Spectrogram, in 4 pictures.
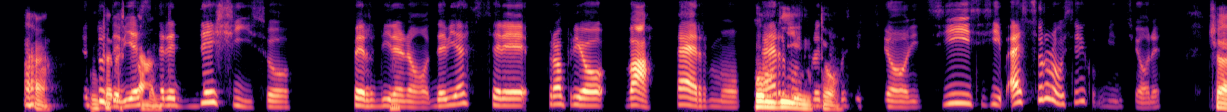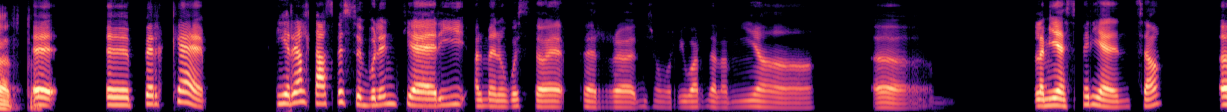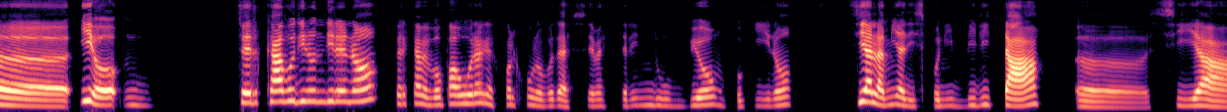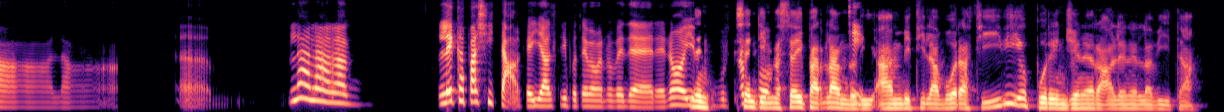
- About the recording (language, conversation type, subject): Italian, podcast, In che modo impari a dire no senza sensi di colpa?
- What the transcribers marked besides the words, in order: stressed: "deciso"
